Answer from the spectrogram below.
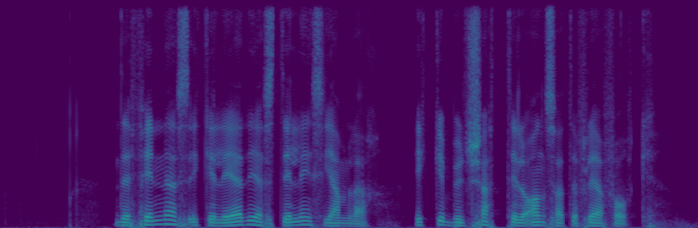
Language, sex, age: Norwegian, male, 31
